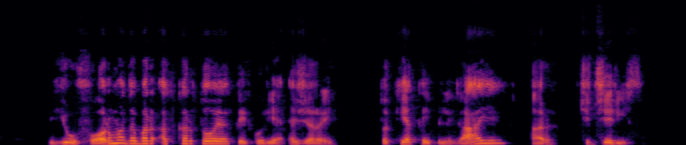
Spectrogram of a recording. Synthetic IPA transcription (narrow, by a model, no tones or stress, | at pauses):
juːfɔɾmɐd̪ɐbɐɾʔɐt̪kɐɾt̪oːjɛkɐɪkʊɾʲiɛʔɛʒʲɛɾɐ̰ɪ | t̪oːkʲiɛkɐɪplʲɪɡɑːjɛɪ | ɐɾ | t͡ʃʲɪt͡ʃʲɛɾʲḭːs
